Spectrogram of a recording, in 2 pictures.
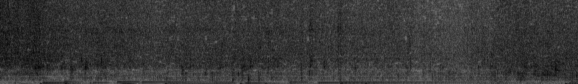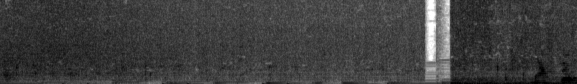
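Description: Bhangar fish frying in hot oil gives a loud, steady, crackling sizzle that runs continuously over soft background music, cut by a brief drop near the end before the frying noise resumes.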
